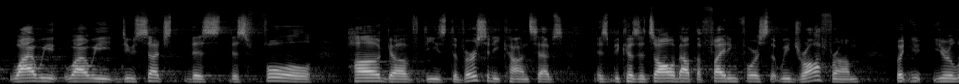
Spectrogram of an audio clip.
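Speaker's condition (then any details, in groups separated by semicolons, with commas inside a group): No condition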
